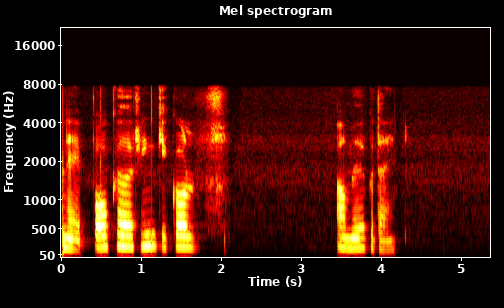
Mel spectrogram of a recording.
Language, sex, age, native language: Icelandic, female, 40-49, Icelandic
